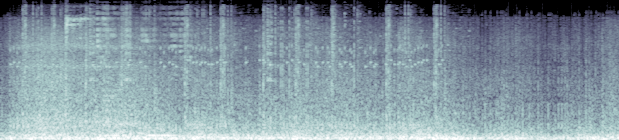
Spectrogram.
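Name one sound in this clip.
Cartoonish explosions and popping effects crackle rapidly and continuously.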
